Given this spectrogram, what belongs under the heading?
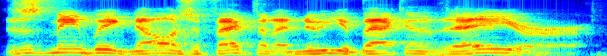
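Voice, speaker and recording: A man's voice: a little high, expressive, fast, bright, forceful tone, pitched above the performer's own voice. A man playing a stubborn, laid-back grown man with an offhand, defensive way of talking. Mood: indignant.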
